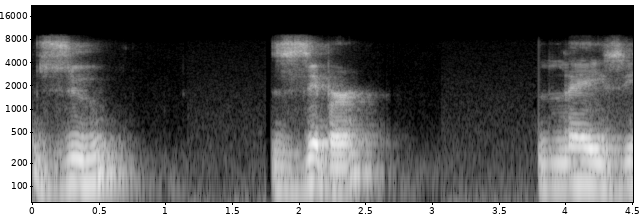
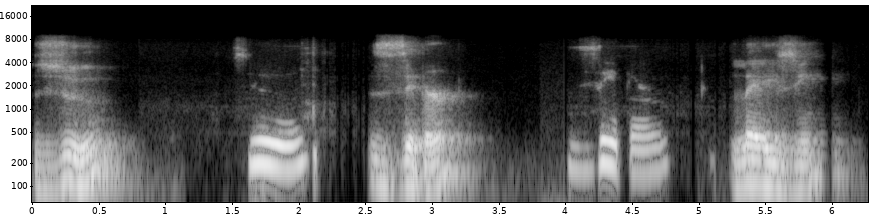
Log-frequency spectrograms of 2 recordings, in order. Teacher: so when we're saying Zoo the vocal cords are vibrating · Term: voicing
